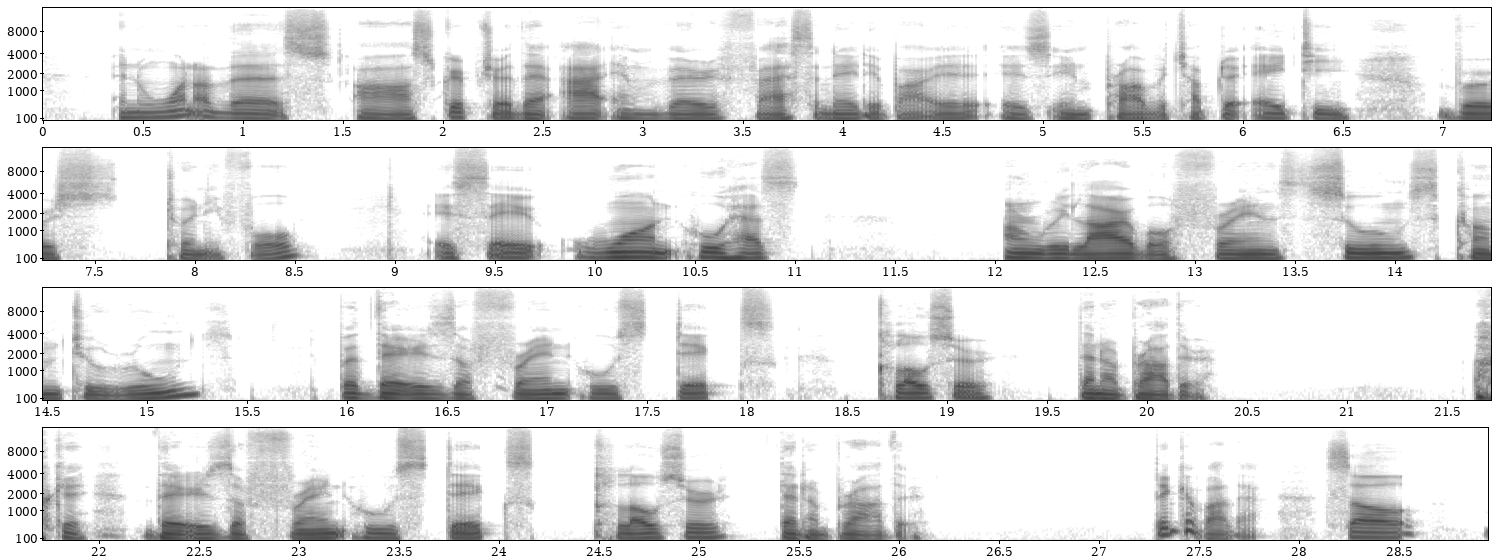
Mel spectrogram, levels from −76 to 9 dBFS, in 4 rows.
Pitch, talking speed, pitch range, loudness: 100 Hz, 120 wpm, 95-110 Hz, -22 LUFS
